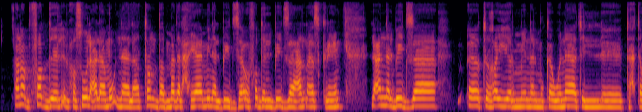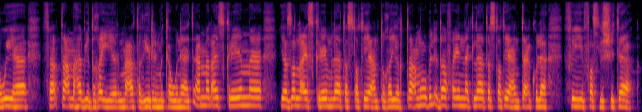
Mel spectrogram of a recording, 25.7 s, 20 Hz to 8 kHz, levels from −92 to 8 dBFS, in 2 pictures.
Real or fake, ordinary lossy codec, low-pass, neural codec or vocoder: real; none; 7.2 kHz; none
